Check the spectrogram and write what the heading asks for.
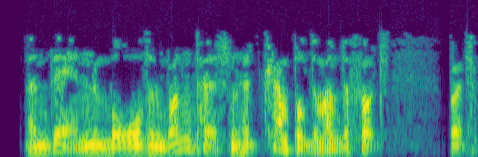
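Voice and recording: Read aloud in a natural voice, the passage has lively intonation.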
